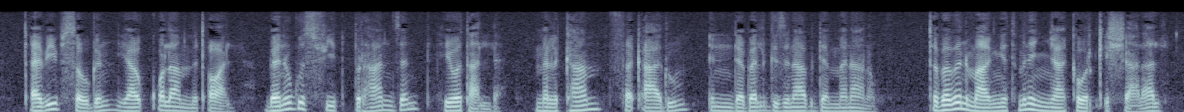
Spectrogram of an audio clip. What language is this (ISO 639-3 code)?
amh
